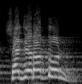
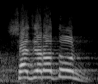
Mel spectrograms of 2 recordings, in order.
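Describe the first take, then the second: Both takes have the same delivery.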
